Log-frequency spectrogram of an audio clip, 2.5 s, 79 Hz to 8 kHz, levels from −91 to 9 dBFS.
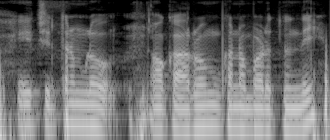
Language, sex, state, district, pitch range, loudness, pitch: Telugu, male, Telangana, Mahabubabad, 110-125 Hz, -19 LUFS, 120 Hz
